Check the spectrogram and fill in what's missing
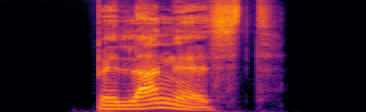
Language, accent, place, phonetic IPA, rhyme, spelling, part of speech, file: German, Germany, Berlin, [bəˈlaŋəst], -aŋəst, belangest, verb, De-belangest.ogg
- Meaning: second-person singular subjunctive I of belangen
